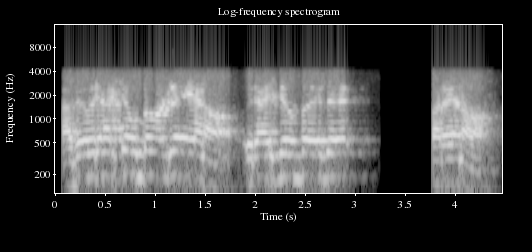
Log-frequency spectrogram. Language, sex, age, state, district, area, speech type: Malayalam, female, 30-45, Kerala, Kozhikode, urban, conversation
